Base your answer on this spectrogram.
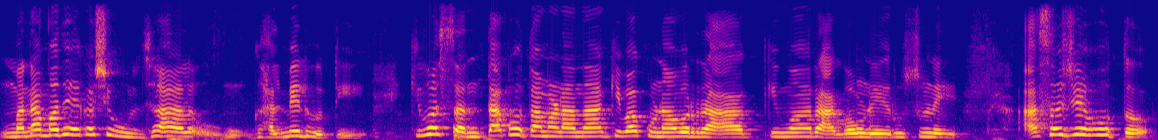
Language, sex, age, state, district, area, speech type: Marathi, female, 60+, Maharashtra, Kolhapur, urban, spontaneous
